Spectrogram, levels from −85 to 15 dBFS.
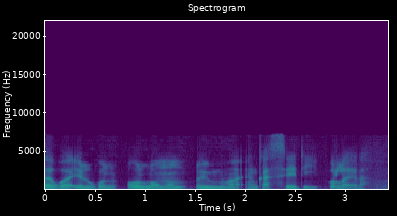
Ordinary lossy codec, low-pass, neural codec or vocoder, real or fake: none; 7.2 kHz; codec, 16 kHz, about 1 kbps, DyCAST, with the encoder's durations; fake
